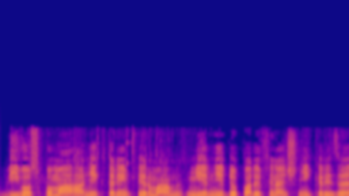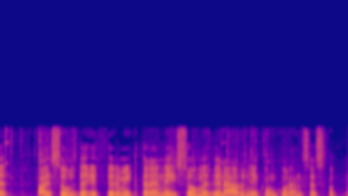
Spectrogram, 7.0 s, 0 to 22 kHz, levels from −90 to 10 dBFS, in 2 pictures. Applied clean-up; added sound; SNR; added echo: neural mask model RNNoise.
